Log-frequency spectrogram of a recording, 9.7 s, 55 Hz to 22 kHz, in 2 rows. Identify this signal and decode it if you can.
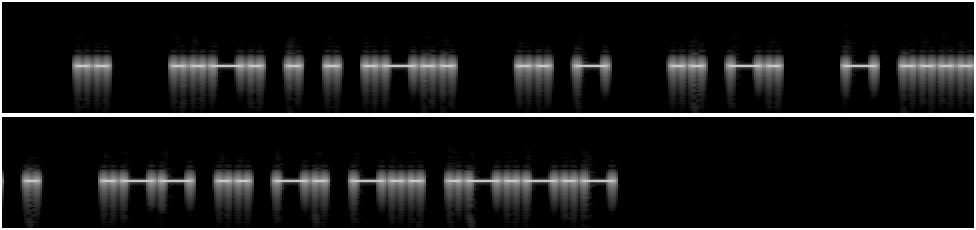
Morse code, heard as a keyed tone, about 25 wpm, 700 Hz. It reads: I FEEL IT IN THE WIND.
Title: Sentences from Top 1000 Words - Review Part 2 - 25wpm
